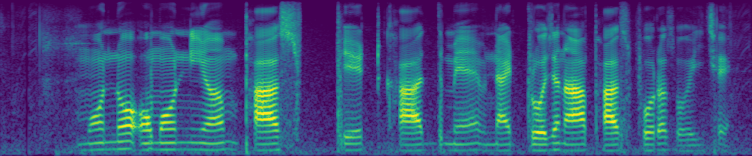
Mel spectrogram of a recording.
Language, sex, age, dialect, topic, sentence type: Maithili, male, 18-24, Bajjika, agriculture, statement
